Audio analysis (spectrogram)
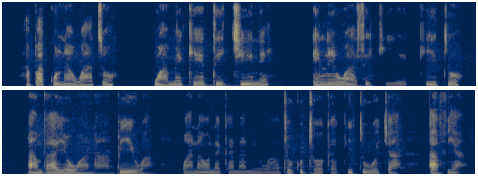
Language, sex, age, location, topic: Swahili, male, 18-24, Nakuru, health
